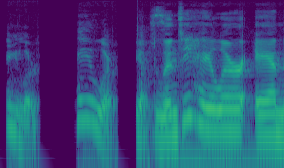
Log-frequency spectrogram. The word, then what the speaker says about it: Hayler: Haylor.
